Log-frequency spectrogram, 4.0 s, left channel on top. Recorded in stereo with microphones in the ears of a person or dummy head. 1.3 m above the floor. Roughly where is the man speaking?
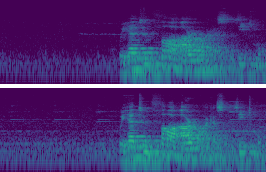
Right.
